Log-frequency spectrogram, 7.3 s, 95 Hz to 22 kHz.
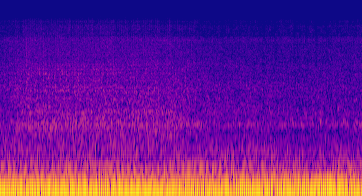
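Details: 2013 Chevrolet Silverado (GMT900) after 6.2 L V8 swap and fresh tune, just after first start: steady deep cammed idle rumble, no misses, knocks or ticks; about 45 psi oil pressure at idle, no leaks.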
